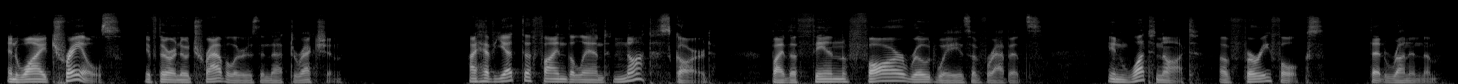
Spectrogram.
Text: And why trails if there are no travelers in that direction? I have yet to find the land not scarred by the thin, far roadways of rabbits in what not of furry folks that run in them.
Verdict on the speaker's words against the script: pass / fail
pass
